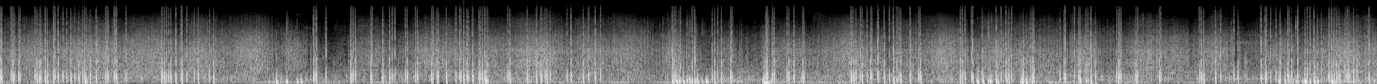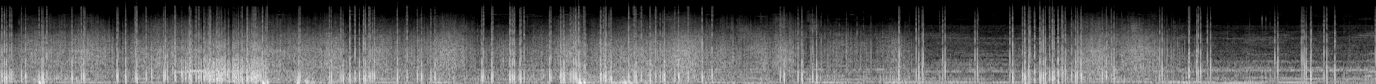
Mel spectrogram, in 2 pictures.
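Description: Fireworks display: a rapid, continuous barrage of aerial shells bursting, with dense crackling. The bursts thin out over the last few seconds.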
